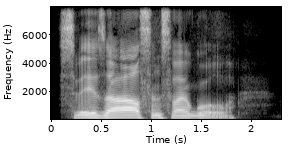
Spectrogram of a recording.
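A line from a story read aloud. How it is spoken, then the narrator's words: Grumbling. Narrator (Russian): ворчал мужичок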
